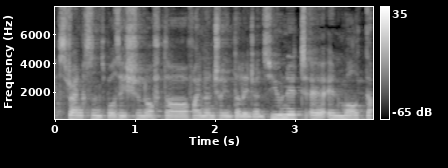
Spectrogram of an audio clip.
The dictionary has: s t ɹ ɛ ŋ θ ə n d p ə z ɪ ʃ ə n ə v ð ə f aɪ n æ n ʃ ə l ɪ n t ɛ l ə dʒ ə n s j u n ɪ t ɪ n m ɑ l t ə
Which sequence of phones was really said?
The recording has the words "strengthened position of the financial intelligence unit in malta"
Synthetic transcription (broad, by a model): s t ɹ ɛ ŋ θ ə n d p ə z ɪ ʃ ə n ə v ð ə f aɪ n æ n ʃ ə l ɪ n t ɛ l ə dʒ ə n s j u n ɪ t ɪ n m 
